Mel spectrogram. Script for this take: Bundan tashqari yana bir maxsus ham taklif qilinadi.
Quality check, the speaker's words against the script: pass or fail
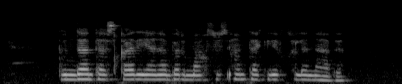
pass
